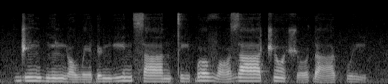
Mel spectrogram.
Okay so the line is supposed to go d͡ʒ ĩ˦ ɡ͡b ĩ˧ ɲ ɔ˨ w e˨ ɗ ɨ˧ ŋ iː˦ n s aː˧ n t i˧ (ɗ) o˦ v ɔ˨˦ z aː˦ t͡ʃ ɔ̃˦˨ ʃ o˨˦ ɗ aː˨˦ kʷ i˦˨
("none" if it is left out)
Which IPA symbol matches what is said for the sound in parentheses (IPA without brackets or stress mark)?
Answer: ɓ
